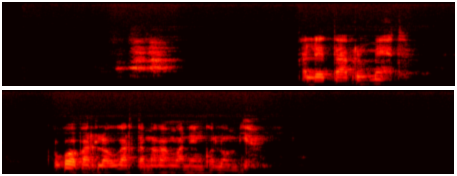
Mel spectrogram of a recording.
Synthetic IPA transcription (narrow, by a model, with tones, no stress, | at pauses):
kʼa˨lɛ˨tʼa˨pri˦mɛ˦˨tʰḁ | k̬ʼɔ˦k̬ʼɔ˦˨pa˨ɾi˨lɔ˨k̬u˦k̬ʼa˦rd̥ʱa˨ma˨k̬ʼa˦ŋwa˨nɛː˦ŋkʼo˨lombi˨a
